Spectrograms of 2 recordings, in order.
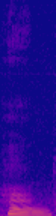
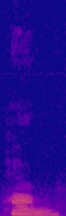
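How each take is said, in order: First: "harm" with a British silent R; British "harm", said hahm; British accent. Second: "harm" with a sounded American R; American "harm", curl the R before m; American accent. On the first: Teacher models harm for learners, British accent. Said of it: "in British English". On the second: Teacher models harm for learners, American accent. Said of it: "R in American English". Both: Shown as a demonstration.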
